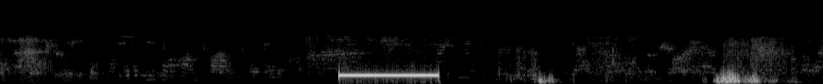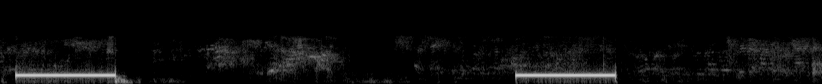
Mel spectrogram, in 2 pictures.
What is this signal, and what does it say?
Ringback tone (Europe, 425 Hz), with speech.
